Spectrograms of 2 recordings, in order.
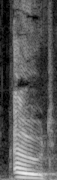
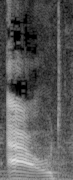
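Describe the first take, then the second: First: "out" with raised vowel, near "oat"; Canadian "out". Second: Said in the usual way. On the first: Shown as a demonstration. Host correcting the example, "out" with raised Canadian ou. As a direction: say "out" as a narrow "oat". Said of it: "no, no, no, I mean out". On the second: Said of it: "he used to say out".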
